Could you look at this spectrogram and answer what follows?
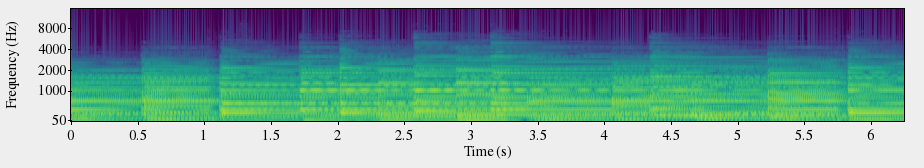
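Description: Background piano music, a gentle melody with new notes struck about twice a second.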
